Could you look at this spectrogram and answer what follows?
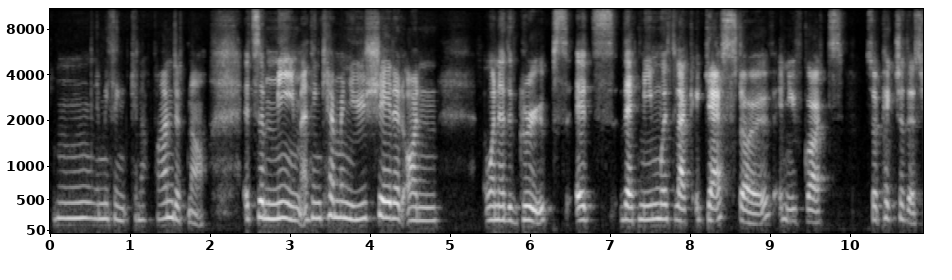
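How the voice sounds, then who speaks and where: A woman's voice: medium pitch, bright, forceful tone. A South African woman hosting a casual live chat for her viewers, rambling and thinking aloud as she goes. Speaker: host of a live online show.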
